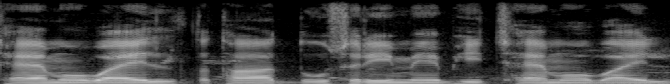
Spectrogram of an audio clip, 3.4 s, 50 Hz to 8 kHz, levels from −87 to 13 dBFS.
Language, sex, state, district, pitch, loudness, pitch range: Hindi, male, Haryana, Jhajjar, 110 Hz, -18 LUFS, 105-115 Hz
